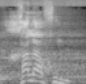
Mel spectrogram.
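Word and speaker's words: خلَف: একটা হলো খালফুন আর একটা হলো খালাফুন। একই শব্দ, শুধু উচ্চারণের মধ্যে একটু ভিন্নতা। মাঝখানে একটা লাম আছে, এই লামটার মধ্যে যদি সাকিন হয় তাহলে হলো খালফুন, আর যদি লামের মধ্যে জবর হয় তাহলে হলো খালাফুন, আরবি শব্দ।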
